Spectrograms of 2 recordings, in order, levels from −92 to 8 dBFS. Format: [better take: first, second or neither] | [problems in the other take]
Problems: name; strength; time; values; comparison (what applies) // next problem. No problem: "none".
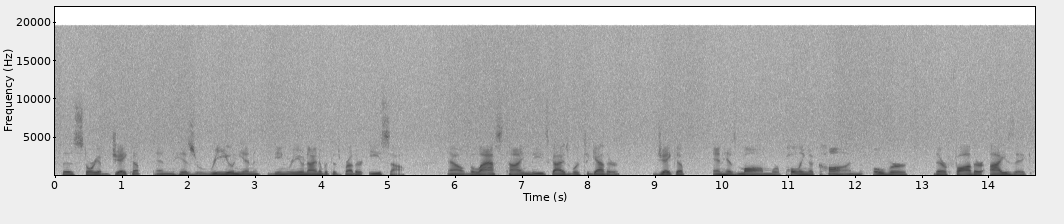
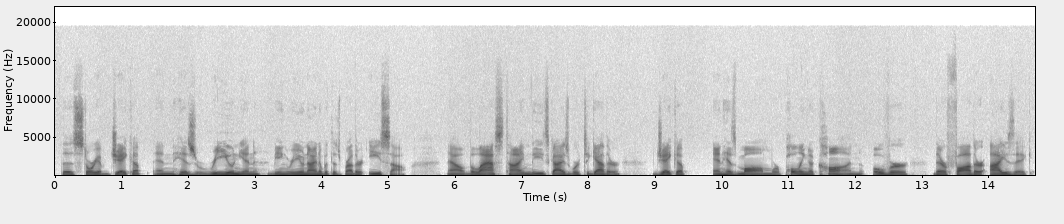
second | hiss; loud; throughout; 8 dB below the speech; faint in the second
